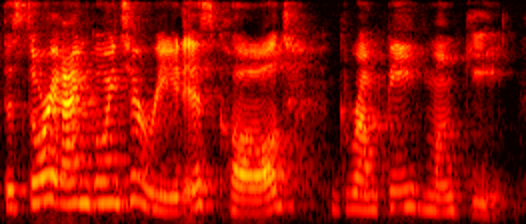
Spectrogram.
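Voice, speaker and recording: A woman reading a storybook aloud to young children in an expressive, deliberate manner. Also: fairly high pitch. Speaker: school instructional coach reading aloud. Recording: roomy, echoey sound.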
